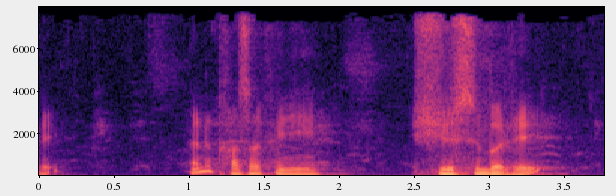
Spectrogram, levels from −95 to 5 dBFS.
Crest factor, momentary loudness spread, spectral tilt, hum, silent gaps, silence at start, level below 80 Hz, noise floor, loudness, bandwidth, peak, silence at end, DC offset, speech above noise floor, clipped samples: 20 dB; 15 LU; -6 dB/octave; none; none; 0 s; -34 dBFS; -57 dBFS; -22 LUFS; 8 kHz; -4 dBFS; 0.25 s; under 0.1%; 37 dB; under 0.1%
